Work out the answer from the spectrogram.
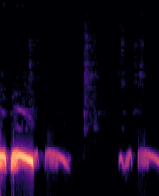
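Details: Brief spotted dove coo used to stimulate decoy birds: one strong two-part phrase with a long falling note, followed by softer, quieter coos after a short pause.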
